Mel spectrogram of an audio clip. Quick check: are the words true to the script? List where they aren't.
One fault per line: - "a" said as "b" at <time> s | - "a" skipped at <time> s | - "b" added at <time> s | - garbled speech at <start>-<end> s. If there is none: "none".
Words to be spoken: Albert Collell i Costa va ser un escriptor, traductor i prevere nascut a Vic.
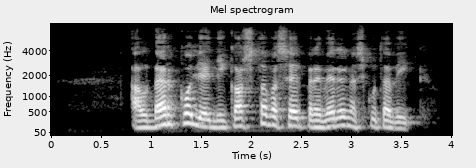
- "un escriptor traductor" skipped at 2.5 s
